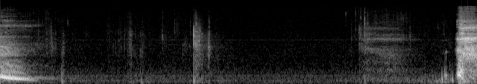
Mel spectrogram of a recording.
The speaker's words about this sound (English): Excuse me. I mean to cough right in the microphone.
